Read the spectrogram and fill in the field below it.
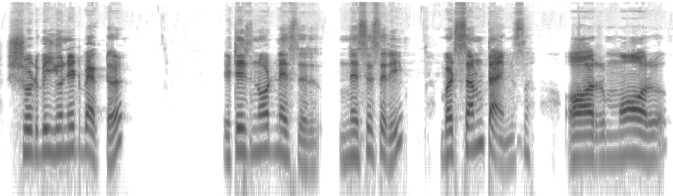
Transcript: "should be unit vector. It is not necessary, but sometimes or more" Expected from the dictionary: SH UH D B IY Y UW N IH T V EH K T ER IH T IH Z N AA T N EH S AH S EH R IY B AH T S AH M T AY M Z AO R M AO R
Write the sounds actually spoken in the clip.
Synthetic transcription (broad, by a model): SH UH D B IY Y UW N IH T B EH K T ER IH T IH Z N AA T N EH S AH S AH R IY B AH T S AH M T AY M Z AO R M AO R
